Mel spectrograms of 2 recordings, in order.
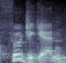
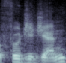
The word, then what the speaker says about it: Fujigen: So Greco was a Japanese guitar maker manufactured by a company called Fujigen, or Fujigen, depending on who wants to pronounce it.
